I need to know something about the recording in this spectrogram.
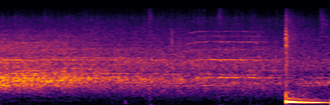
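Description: Concert audience applauding and cheering over soft sustained music, the clapping slowly fading. Near the end the band comes in with a sudden low bass note.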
